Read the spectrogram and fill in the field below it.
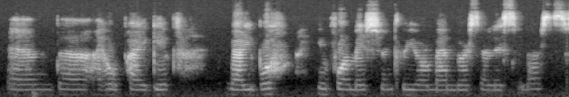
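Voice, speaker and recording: At a moderate pace, a woman with a Hungarian accent speaks fairly low in a monotone, flat intonation, her loudness swinging widely. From Hungary. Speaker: artist and visual content expert. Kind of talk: interview. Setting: online audio room. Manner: hesitant, many fillers.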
